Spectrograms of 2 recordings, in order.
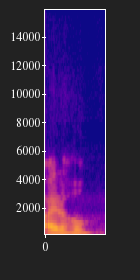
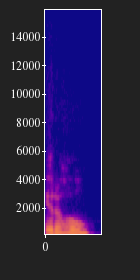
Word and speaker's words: Idaho: It's just been a long time cuz living in Utah, so close to Idaho. But when I hear people call it Idaho, I'm like, it is not Idaho. It's Idaho or uh they'll call Nevada instead of Nevada.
